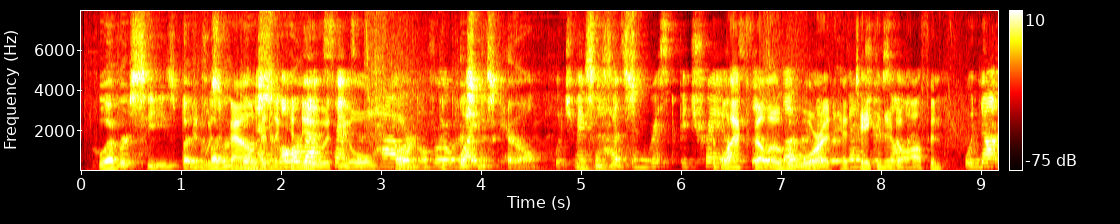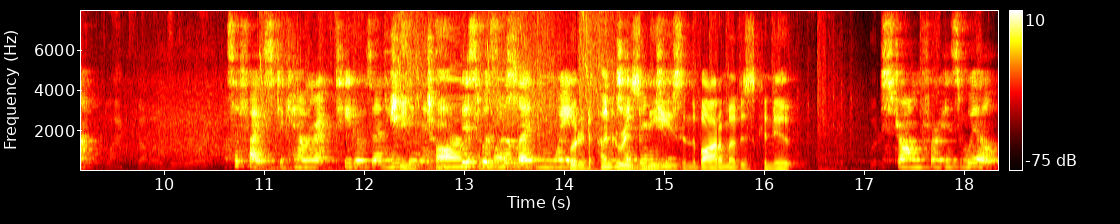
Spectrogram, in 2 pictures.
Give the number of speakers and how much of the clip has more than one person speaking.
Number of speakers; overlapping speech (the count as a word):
three, about 51%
